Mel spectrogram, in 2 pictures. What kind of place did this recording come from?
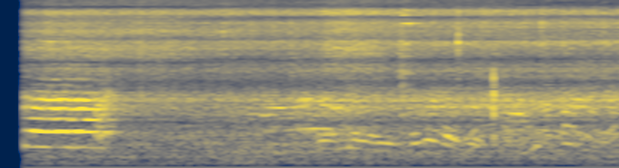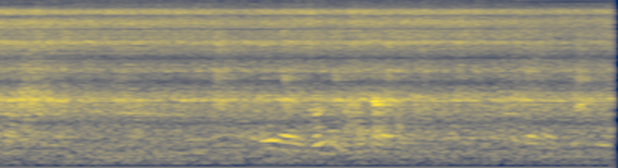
restaurant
